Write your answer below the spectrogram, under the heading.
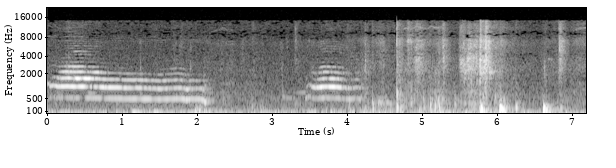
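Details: Domestic British Shorthair cats in a playful fight: a long, steady, harmonic meow lasting about two seconds, a shorter meow after a pause, then knocks and scuffling thumps as they tussle.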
